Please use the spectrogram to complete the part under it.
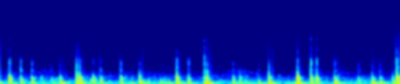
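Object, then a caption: Cork coaster. Long matte dark nails scratch and tap across the surface of a round, flat, solid cork coaster held close up. About twenty irregular, soft, dull taps land amid low scratching rustle, each short and muffled with a deep thud and little high content.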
